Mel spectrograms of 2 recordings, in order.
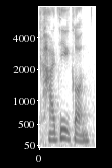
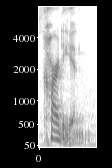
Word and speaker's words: cardigan: In Korean, we call it kadigon, but it's cardigan, okay?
